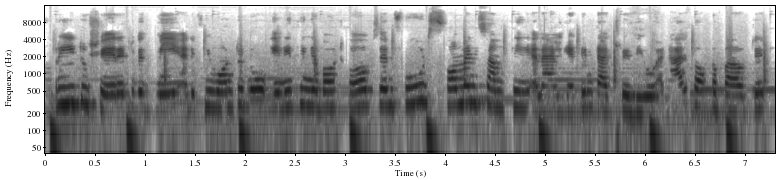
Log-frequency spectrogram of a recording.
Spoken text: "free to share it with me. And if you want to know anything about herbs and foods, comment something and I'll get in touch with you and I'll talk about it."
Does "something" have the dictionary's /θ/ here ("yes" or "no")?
no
